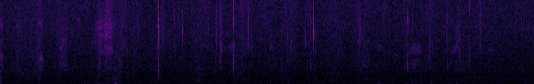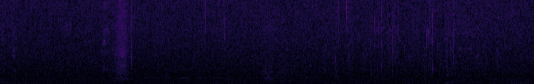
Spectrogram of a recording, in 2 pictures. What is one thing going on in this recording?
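A small dog licks and smacks its lips close by.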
